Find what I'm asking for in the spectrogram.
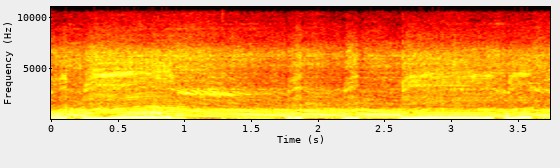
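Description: Ported Stihl MS360 chainsaw bucking a big blown-down maple, its engine rising and falling through repeated revving cuts, loud and close with no talking.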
